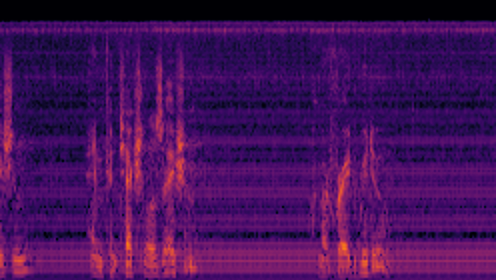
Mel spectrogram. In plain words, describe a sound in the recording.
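A middle-aged man speaks calmly into a microphone, heard through a loudspeaker in a large room.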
